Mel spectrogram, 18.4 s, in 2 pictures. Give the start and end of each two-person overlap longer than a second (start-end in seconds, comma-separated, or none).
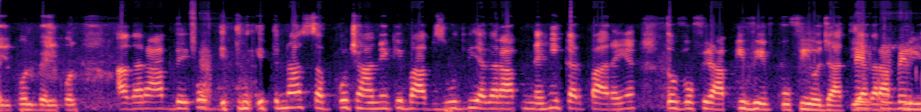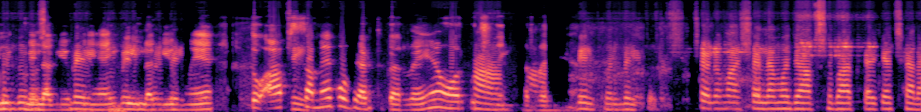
8.5-11.2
